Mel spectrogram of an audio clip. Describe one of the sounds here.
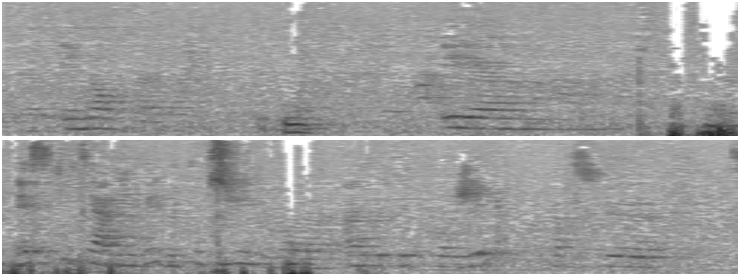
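An elderly man speaks calmly through a microphone in a large room.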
